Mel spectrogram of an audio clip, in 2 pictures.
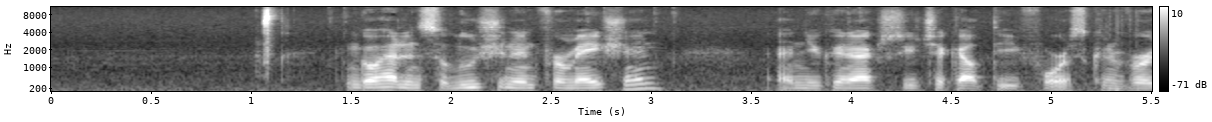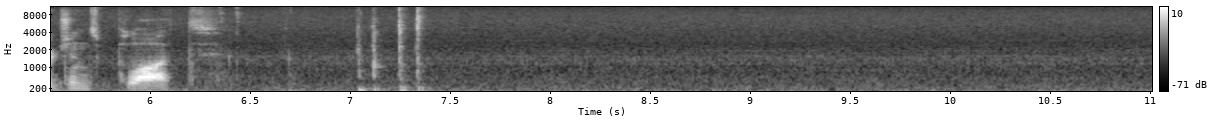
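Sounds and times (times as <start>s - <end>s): low background hum: 0.0s - 11.0s
keyboard keystrokes: 7.0s - 7.4s.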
